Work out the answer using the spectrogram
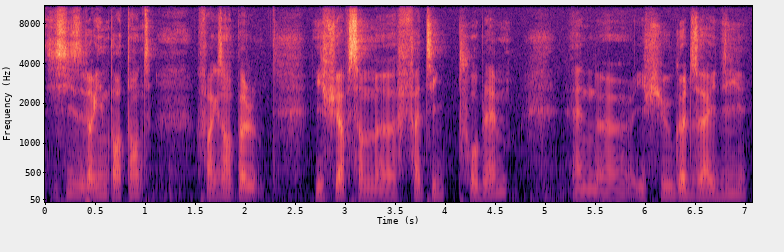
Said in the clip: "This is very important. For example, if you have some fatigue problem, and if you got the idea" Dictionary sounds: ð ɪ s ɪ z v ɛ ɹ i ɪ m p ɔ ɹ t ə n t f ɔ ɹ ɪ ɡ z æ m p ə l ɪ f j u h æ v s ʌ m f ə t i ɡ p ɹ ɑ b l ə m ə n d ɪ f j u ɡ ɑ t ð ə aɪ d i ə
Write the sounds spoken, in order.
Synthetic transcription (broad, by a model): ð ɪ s ɪ z v ɛ ɹ i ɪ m p ɔ ɹ t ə t f ɔ ɹ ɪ ɡ z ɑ p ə l ɪ f j u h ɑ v s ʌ m f ə t i ɡ p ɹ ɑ b l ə m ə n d ɪ f j u ɡ ɑ t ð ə aɪ d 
